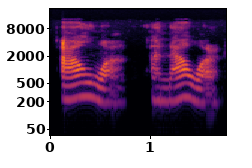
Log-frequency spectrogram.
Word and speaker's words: hour: We say a hotel because H is pronounced hotel, but an hour, because H is silent.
